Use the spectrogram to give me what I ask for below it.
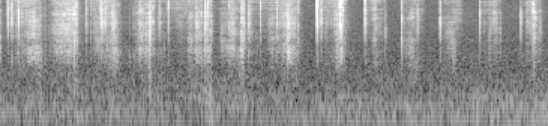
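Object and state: Embossed paper wallpaper.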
